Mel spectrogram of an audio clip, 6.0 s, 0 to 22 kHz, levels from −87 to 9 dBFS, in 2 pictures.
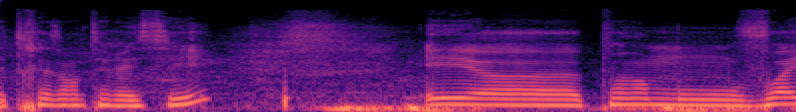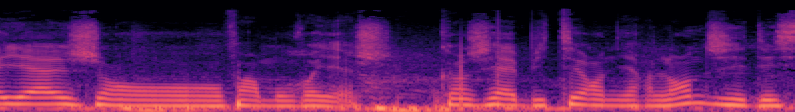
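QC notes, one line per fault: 1.06–1.09 s, loud pop: a single sharp pop roughly 15 dB above the sound, which carries on beneath it, likely a brief voltage spike from a switch or static.
3.87–3.89 s, loud pop: one softer pop about 10 dB above the sound, likely another sudden voltage step briefly added to the signal.
4.71–4.87 s, loud pop: two pops in quick succession, peaking roughly 15 dB above the sound, likely a driver glitch or plug contact sending a double pulse.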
